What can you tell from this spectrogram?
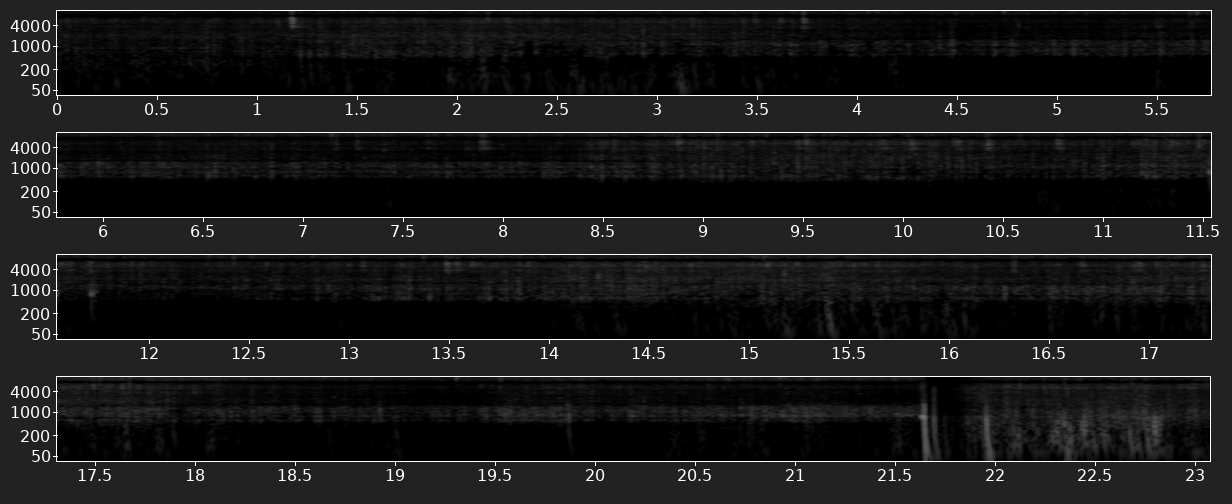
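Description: Continuous fine patter and trickle of water droplets on the surface of a flooded paddy, with small splashes as a gill net is lifted through the water. A louder burst of splashing comes near the end.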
